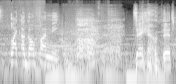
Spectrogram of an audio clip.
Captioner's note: gasps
